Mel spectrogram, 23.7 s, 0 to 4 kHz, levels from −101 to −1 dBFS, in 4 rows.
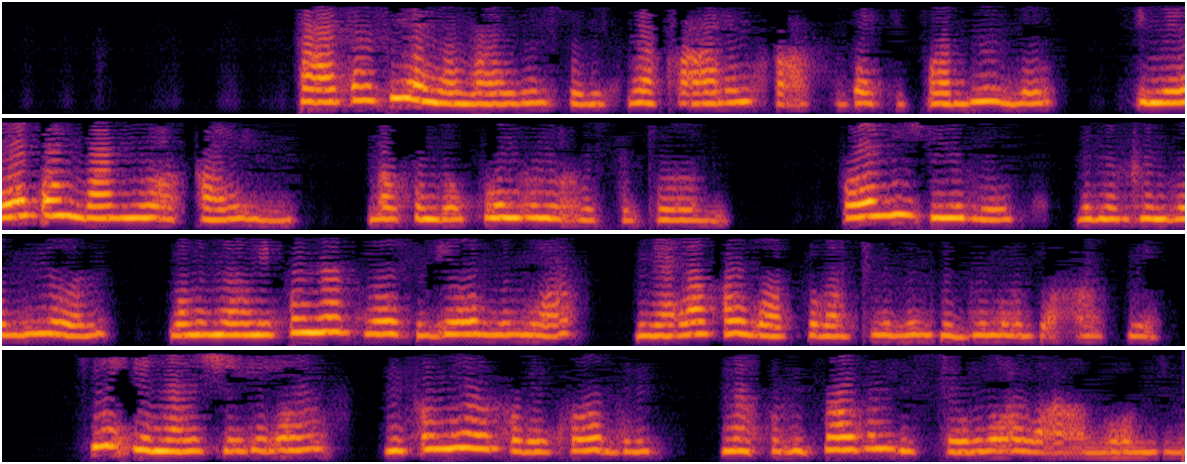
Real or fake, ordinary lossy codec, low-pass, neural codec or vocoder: fake; MP3, 16 kbps; 3.6 kHz; codec, 16 kHz, 0.5 kbps, FreqCodec, smaller model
